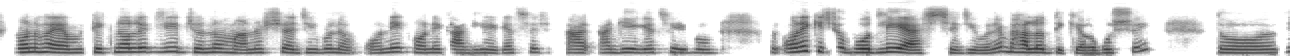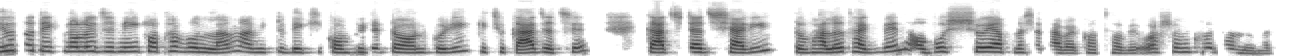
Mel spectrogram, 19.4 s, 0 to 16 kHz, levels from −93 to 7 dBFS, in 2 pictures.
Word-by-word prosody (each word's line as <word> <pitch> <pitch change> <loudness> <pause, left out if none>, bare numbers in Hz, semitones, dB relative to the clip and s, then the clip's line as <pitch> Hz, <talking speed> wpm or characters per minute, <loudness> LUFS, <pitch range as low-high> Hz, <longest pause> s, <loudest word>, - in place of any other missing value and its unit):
মনে 260 +1 +5
হয় 265 - +6
আম 225 - -2
টেকনোলজি 270 +2 +1 0.2
জন্য 250 0 +1 0.2
মানুষরা 235 +3 -2
জীবনে 230 0 -3 0.2
অনেক, 260 +5 0
অনেক, 230 0 -3
আগিয়ে 210 0 -5
গেছেস 225 +3 -7 0.2
আ - - +1 0.2
আগিয়ে 235 +2 0
গেছে 235 +2 -7
এবং 220 0 -6 0.5
অ - - -4
অনেক 320 +3 +7
কিছু 285 0 -3
বদলিয়ে 240 +2 +7
আসছে 205 +2 -4
জীবনে, 200 +4 -3
ভালোর 240 -1 +5
দিকে 200 0 -4
অবশ্যই। 220 - -3 0.5
তো 230 - -1 0.5
যেহেতু 360 +4 0
টেকনোলজি 305 0 0
নিয়ে 295 - +1
কথা 300 +2 0
বললাম, 245 -3 +1
আমি 255 -2 -2
একটু 260 +2 -10
দেখি 245 +1 -2
কম্পিউটারটা 255 +2 -1
অন 230 - -1
করি। 245 +3 0 0.2
কিছু 265 0 -8
কাজ 225 +3 +9
আছে, 245 +4 -6 0.6
কাজ 240 -1 +8
টাজ 260 -2 +5 0.2
সারি। 240 +2 +4 0.3
তো - - -1
ভালো 240 +1 +5
থাকবেন। 265 +7 +1 0.2
অবশ্যই 285 +3 +2
আপনার 245 -2 -8
সাথে 240 -2 -14
আবার 200 -1 -4
কথা 215 +1 -10
হবে। 195 -1 -7 0.2
অসংখ্য 275 +2 -8
ধন্যবাদ। 185 -7 -11
245 Hz, 165 wpm, -21 LUFS, 230-270 Hz, 0.6 s, কাজ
